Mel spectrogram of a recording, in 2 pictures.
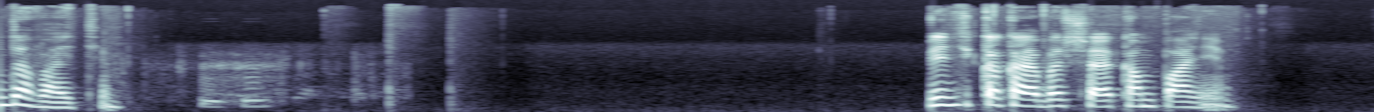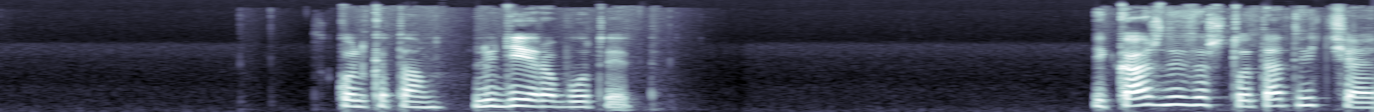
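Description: A woman speaks calmly and clearly into a microphone, in short bursts with pauses.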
